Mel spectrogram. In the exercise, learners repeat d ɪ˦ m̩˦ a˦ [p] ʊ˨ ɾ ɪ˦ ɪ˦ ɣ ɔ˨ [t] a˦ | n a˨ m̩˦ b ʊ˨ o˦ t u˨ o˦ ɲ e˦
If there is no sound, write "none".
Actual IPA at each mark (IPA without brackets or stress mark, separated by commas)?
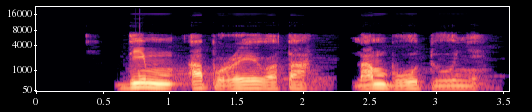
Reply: p, t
